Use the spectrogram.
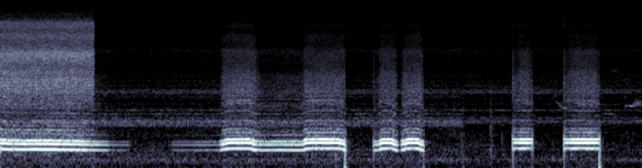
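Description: Steam locomotive whistle from a Neilson box tank engine in Train Simulator Classic, blown loudly in a long opening blast and then a series of short and medium toots, each ending in an abrupt cut-off with no fade.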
